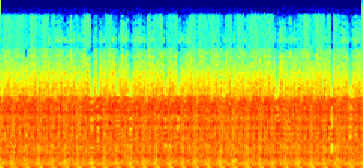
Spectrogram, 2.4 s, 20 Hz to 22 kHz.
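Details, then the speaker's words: Yamaha Raptor 350 single after carburetor rebuild, idle screw started at 2 turns out and backed out about an extra turn: steady even thump, comes down to idle smoothly with no hiccups up or down; idle speed good. "Comes down to idle smoothly. Doesn't have any real hiccups either up or down. Idle speed seems good."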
